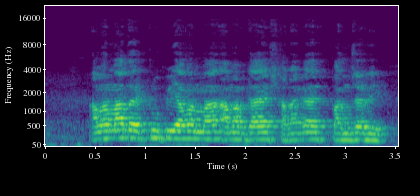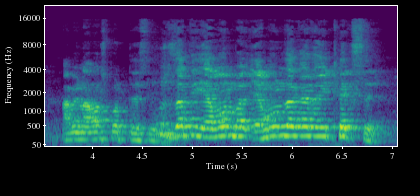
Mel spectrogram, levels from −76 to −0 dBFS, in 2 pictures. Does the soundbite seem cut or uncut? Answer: cut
